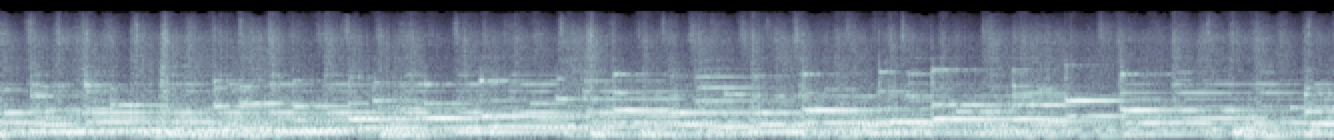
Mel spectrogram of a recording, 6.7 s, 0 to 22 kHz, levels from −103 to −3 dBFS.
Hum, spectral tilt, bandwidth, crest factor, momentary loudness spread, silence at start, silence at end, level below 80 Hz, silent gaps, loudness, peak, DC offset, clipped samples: none; -6.5 dB/octave; 14.5 kHz; 10 dB; 2 LU; 0 s; 0 s; -46 dBFS; none; -13 LUFS; -2 dBFS; under 0.1%; under 0.1%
